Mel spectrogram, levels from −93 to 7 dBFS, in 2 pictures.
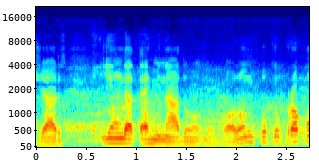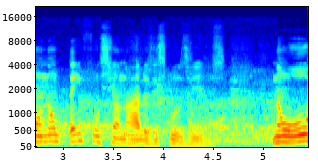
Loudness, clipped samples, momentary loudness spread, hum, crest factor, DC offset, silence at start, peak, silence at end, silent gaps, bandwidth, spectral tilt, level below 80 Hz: -18 LUFS; under 0.1%; 13 LU; none; 16 dB; under 0.1%; 0 s; 0 dBFS; 0 s; none; 9.2 kHz; -8.5 dB/octave; -48 dBFS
